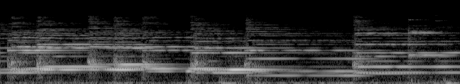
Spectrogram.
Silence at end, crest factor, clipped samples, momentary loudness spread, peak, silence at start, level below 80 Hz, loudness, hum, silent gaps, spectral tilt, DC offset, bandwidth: 0 s; 16 dB; under 0.1%; 11 LU; -8 dBFS; 0 s; -44 dBFS; -23 LUFS; none; none; -2.5 dB/octave; under 0.1%; 10 kHz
